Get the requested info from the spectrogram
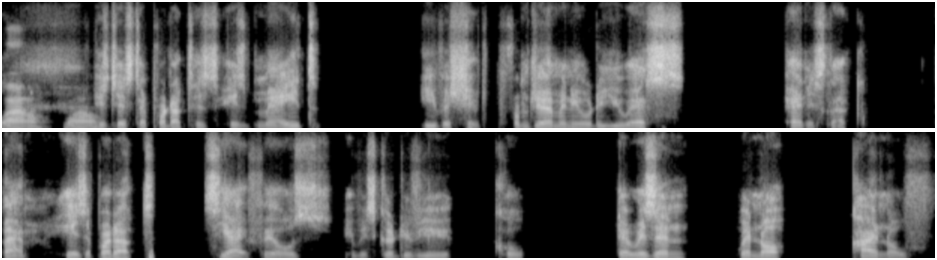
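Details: Adult man born six months premature with undeveloped airways, given emergency surgery at birth and living with a tracheostomy tube; prematurity heavily impacted his vocal cords; tracheostomy voice.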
